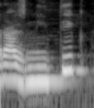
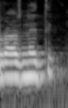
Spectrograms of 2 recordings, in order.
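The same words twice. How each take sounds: First: राजनीतिक with a long "ee" in the middle: raaj-neetik; the right form राजनीतिक, long "ee" in the middle; correct spelling said aloud. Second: राजनैतिक with "ai" in the middle: raaj-naitik; the wrong form राजनैतिक, "nai" in the middle; wrong spelling said aloud. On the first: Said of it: "होता है". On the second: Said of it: "कोई शब्द होता नहीं". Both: Shown as a demonstration.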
